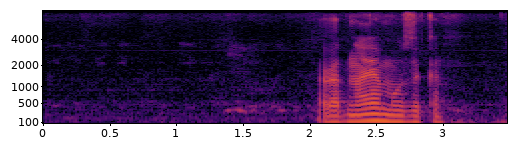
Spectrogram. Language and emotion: Russian, neutral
